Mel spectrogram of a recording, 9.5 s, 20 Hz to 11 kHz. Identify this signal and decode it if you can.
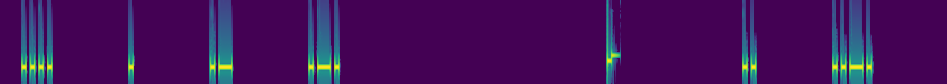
Morse code, heard as a keyed tone, about 27 wpm, spaced as for 10 wpm, 700 Hz. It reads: HEAR IF
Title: 6x Character Spacing - Top 300 Words - 28wpm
